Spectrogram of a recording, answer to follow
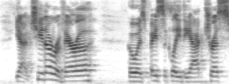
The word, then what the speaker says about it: Chita Rivera: Yeah, did I pronounce it right? Yeah, Chita Rivera. Yeah, Chita Rivera, who is basically the actress from the film called Sweet Chariot.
